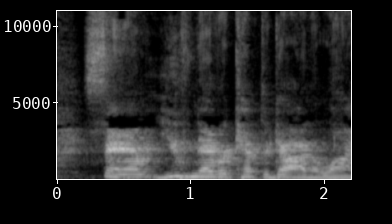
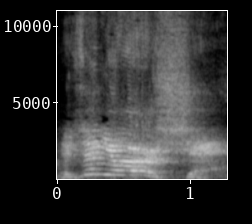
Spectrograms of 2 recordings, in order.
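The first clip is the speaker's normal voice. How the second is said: booming genie voice; 10 semitones higher, 11 dB louder, slower than usual. Acted. Genie grants wish.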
